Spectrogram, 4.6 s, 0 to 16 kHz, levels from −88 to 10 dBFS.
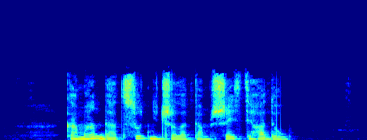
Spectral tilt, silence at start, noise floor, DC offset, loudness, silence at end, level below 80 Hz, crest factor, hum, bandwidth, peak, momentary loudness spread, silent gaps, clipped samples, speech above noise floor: -3.5 dB/octave; 0.85 s; -83 dBFS; under 0.1%; -31 LUFS; 1 s; -70 dBFS; 20 dB; none; 8.2 kHz; -14 dBFS; 11 LU; none; under 0.1%; 51 dB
